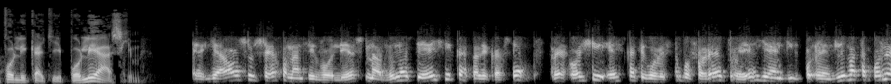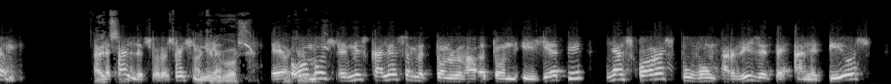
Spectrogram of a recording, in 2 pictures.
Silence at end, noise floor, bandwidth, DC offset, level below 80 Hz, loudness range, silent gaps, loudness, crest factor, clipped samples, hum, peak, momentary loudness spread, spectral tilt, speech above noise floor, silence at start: 0.25 s; -66 dBFS; 14 kHz; under 0.1%; -58 dBFS; 1 LU; none; -15 LUFS; 14 dB; under 0.1%; none; -2 dBFS; 5 LU; -4.5 dB/octave; 51 dB; 0.05 s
